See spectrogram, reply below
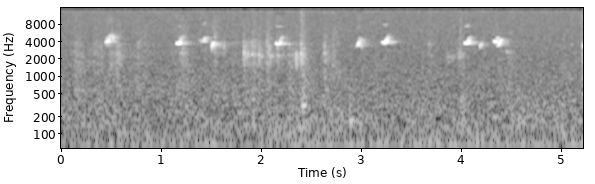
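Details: Five-day-old chickens, Lunenburg, Massachusetts, 23 July 2017: soft, high, brief peeps repeated roughly every half second against quiet background hiss.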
